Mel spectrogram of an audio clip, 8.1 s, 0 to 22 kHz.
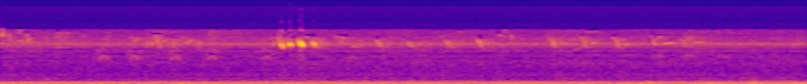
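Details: Bald eagle at its nest in southwest Florida, captured by a nest camera on 25 February 2024 in the afternoon: a thin run of repeated high, down-slurred chirping notes with a louder burst partway through, over low steady rumble.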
